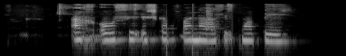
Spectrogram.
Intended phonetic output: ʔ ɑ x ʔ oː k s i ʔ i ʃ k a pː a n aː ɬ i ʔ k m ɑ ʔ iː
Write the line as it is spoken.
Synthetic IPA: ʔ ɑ χ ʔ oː s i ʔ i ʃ k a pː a n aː ɬ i ʔ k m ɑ p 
